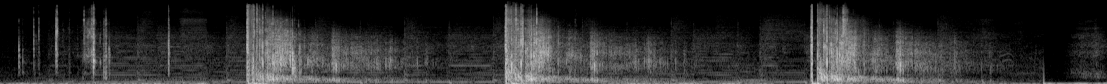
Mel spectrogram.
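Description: A Winchester SX4 shotgun with a Carlson full choke fires 1 1/8 ounce 8-shot loads at a range: three loud, sharp blasts spaced a few seconds apart, each with a ringing tail, amid lighter clicks and handling noise.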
